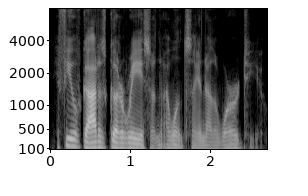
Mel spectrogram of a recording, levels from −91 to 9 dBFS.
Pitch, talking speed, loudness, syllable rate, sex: 100 Hz, 330 wpm, -23 LUFS, 7.6 syllables/s, male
